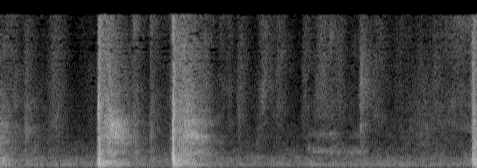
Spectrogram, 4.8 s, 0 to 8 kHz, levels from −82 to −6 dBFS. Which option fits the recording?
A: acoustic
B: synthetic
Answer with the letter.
B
